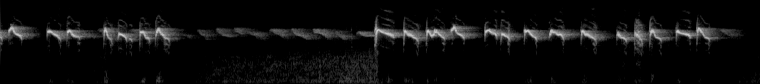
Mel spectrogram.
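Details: Oriental white-eye, a hobby songbird recorded 24 February 2023, singing in bursts of sharp, high, down-slurred chirps in rapid series, a softer thin warbling run in the middle, then another loud chirping burst.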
